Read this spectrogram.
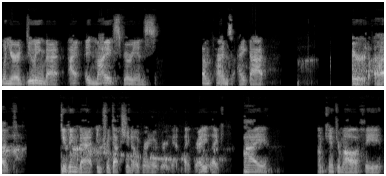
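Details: Adult male who stutters since age seven, severe, with blocks, repetitions and secondary facial behaviours; stuttering.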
